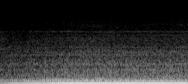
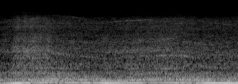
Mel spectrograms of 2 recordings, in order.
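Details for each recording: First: 2010 Toyota Innova, after steering column boot replacement for heavy noise at 60-70 km/h in 4th/5th gear: steady low engine hum in cabin, no rubbing, knocking or whistling; noise gone, cabin quiet and healthy. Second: 2010 Toyota Innova, complaint of heavy engine noise entering the cabin at 60-70 km/h in 4th/5th gear: steady low engine drone loud inside the cabin, leaking through the torn lower steering column boot.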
